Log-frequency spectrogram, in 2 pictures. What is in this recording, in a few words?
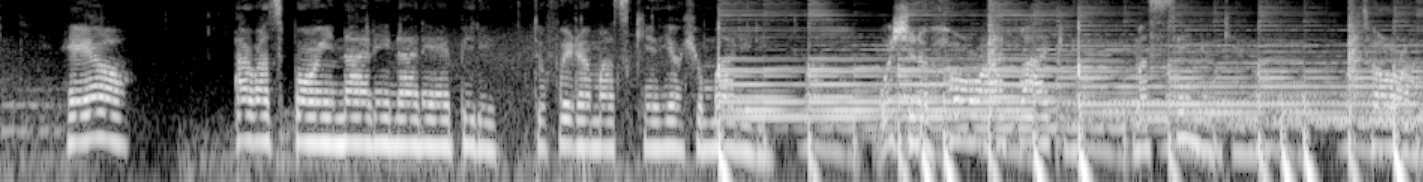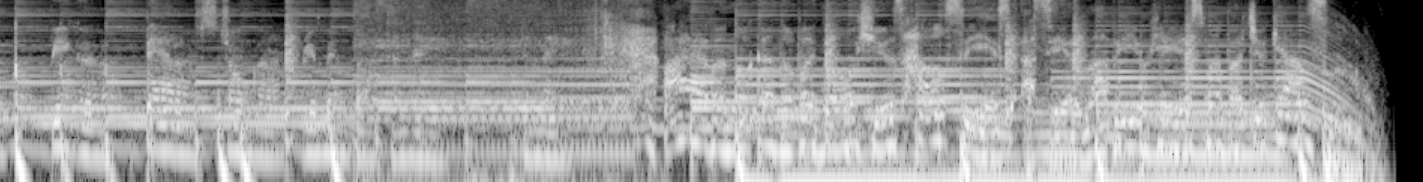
rap rapping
